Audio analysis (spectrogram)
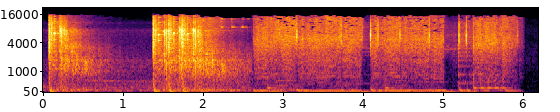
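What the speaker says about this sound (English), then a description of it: "It's a semi-auto rifle that has a punch of a sniper rifle and the speed of a pistol." Semi-automatic rifle fire from a video game, a steady run of loud, dense shots and crashing bursts lasting several seconds with brief gaps, ending abruptly.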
